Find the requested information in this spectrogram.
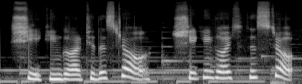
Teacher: go and store is content words which are stressed, but she, can, to, the are function words which are unstressed.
